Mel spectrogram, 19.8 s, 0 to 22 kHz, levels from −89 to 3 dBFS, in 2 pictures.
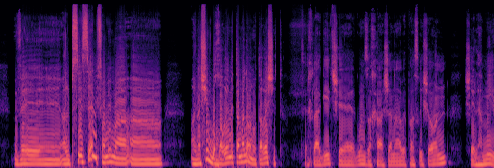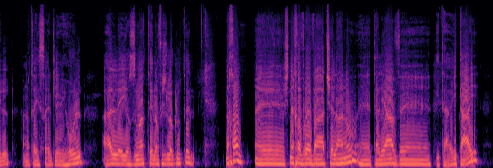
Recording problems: distortion; heavy; 15% of the sound clipped

